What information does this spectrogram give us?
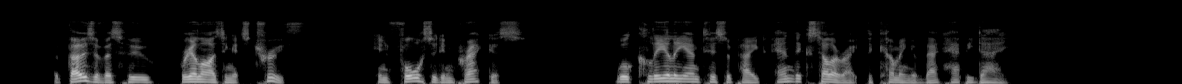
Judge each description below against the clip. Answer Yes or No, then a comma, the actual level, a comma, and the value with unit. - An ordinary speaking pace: No, slow, 115 wpm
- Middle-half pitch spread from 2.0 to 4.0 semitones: No, average, 4.8 semitones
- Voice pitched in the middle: No, low, 105 Hz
